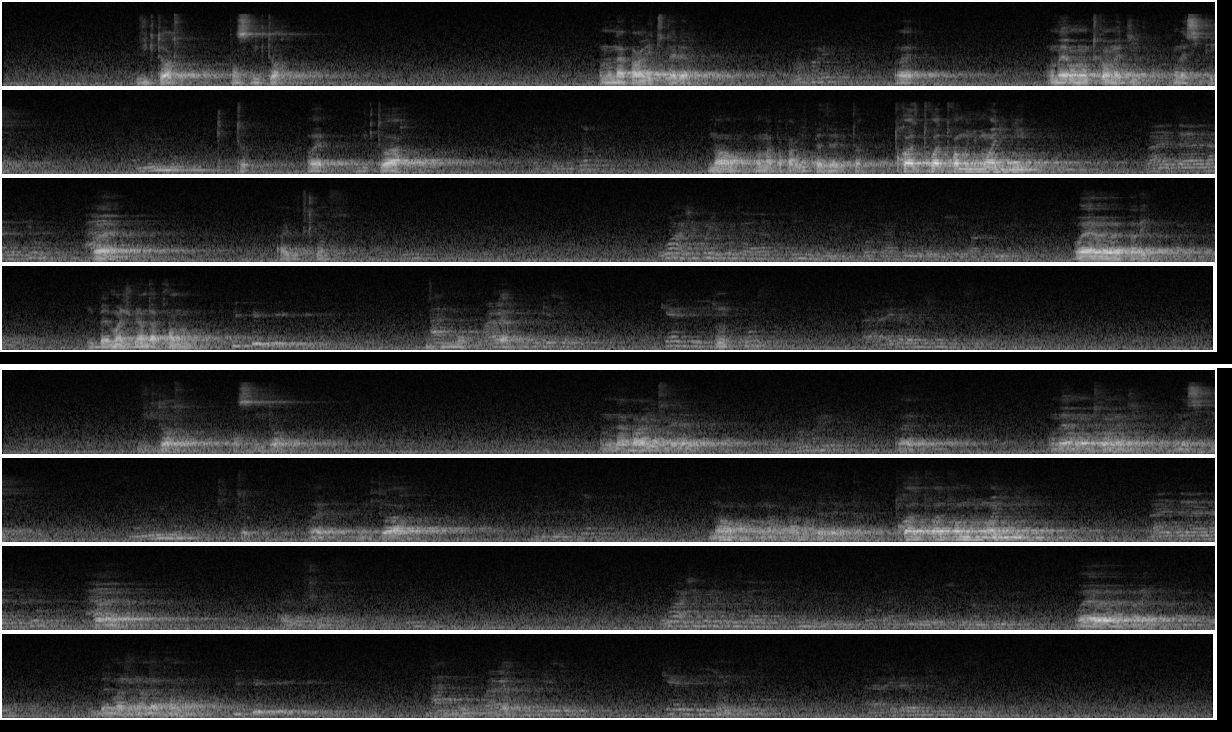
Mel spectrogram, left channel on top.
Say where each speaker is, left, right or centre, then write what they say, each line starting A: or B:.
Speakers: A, on the left; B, on the left.
A: Victoire. Pense victoire. On en a parlé tout à l'heure.
B: On a vraiment parlé?
A: Ouais. On a, en tout cas, on l'a dit, quoi. On l'a cité.
B: Et c'est un monument.
A: Victoire. Ouais, victoire.
B: Place de la Victoire?
A: Non, on n'a pas parlé de place de la victoire. Trois, trois, trois monuments alignés.
B: Ouais, t'as l'Arc de Triomphe. Ah
A: Ouais,
B: ouais,
A: Arc de Triomphe.
B: c'est ça, Arc de Triomphe. Ok. Pour moi, à chaque fois que je pense à l'Arc de Triomphe, je, je- je pense à la tombe de- du soldat inconnu, tu vois.
A: Ouais, ouais, ouais, Paris.
B: Je pense pas à Napoléon.
A: Ben, moi, je viens d'apprendre, hein.
B: <laughs>
A: <laughs>
B: Ah,
A: Mon
B: ouais,
A: gars.
B: ouais, je te pose une question. Quel dirigeant
A: Hmm,
B: de France euh, est à l'origine du lycée?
